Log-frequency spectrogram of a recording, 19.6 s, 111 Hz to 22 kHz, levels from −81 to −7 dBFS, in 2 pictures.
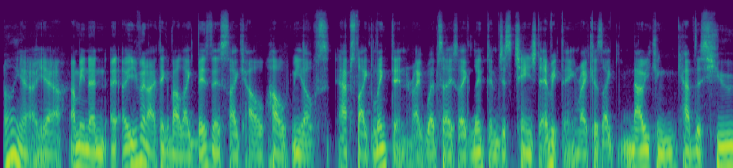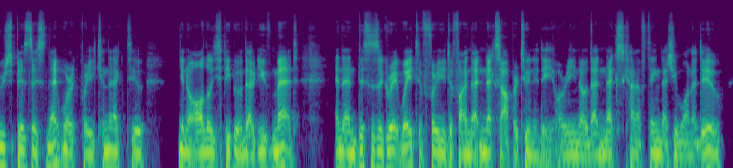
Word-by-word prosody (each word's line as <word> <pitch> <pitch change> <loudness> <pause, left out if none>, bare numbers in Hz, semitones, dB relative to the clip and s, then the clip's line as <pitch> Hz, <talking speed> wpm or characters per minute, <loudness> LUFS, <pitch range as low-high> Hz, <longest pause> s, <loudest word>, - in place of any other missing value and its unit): Oh, 135 +7 +3
yeah, 110 - +1
yeah. - - -2
I - - +1
mean, 105 -1 +4
and 90 -1 +2 0.2
uh, - - -2
even 120 +5 +3
I - - 0
think 100 -3 -1
about, 85 -2 0
like, 80 0 -2
business, 90 0 +1
like 80 -2 -3
how 80 0 -3
how, 80 -2 -1
you 90 - +1
know, 80 -1 -2
s - - -5
apps - - 0
like - - 0
LinkedIn, 100 +5 +1
right? - - -1
Websites - - -1
like 80 - 0
LinkedIn 90 -1 -1
just 85 0 -2
changed 90 -5 +1
everything, - - 0
right, - - 0
'cause, - - -1
like, - - -4
now 95 -1 +1
you 100 0 +4
can 90 0 -1
have 95 -2 +1
this 90 -2 +1
huge 110 -1 +3
business 95 -3 0
network 105 -5 0
where 85 - -1
you 85 - -2
connect 95 -1 -1
to, 90 -1 -1 0.4
you 100 - +3
know, 95 - +2
all 90 +1 +2
these 90 -3 +1
people - - 0
that - - 0
you've 95 -1 -1
met, 100 +1 +3 0.5
and 90 0 0
then 90 -2 +2
this 100 0 -1
is 100 - 0
a 95 - +3
great 100 +2 +2
way 105 +3 +5
to 115 - -6
for 95 - -1
you 90 -1 +2
to - - -2
find 85 -1 +1
that 80 - +2
next 90 -1 +2
opportunity, 80 -1 -1
or, 85 - -4
you 85 0 0
know, 80 -1 -1
that 85 +1 -1
next 85 +1 0
kind - - -3
of - - -6
thing 90 -1 0
that 80 -3 -1
you 85 - 0
wanna 80 -1 -4
do. 90 0 +1
90 Hz, 240 wpm, -25 LUFS, 85-100 Hz, 0.5 s, way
